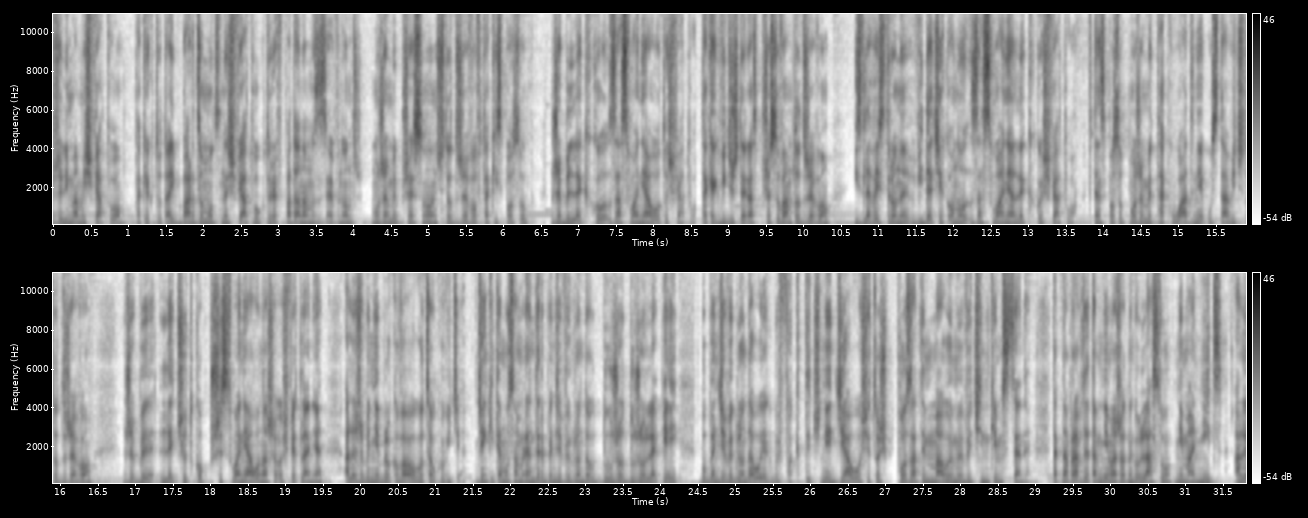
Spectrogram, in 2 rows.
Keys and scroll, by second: 1.6 ctrl+z, 1.6 t, 4.5-4.9 typing, 6.3-7.0 typing, 9.2-9.5 typing, 13.5-14.2 typing, 16.0-16.8 typing.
